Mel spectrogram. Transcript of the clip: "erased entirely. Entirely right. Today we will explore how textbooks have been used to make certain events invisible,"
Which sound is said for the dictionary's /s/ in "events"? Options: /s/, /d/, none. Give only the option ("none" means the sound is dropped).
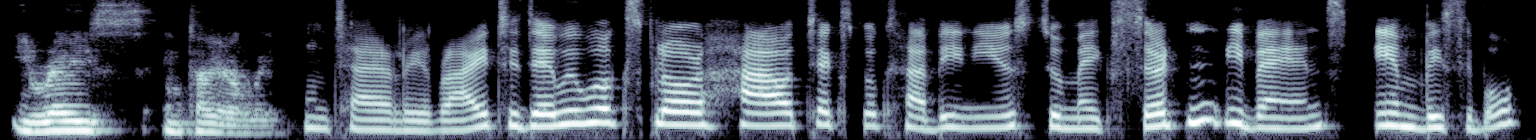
/s/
